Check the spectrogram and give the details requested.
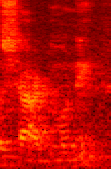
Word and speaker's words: Chardonnay: The name is spelled as Chardonnay, not Chardonnay. It's called Chardonnay. They are the four crus, they are the four grading.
